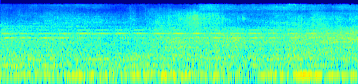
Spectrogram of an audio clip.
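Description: Double-stack intermodal freight cars rolling past at close range: a steady, loud rumble of wheels on rail that swells and eases as the cars go by, with faint steady high-pitched ringing above it.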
